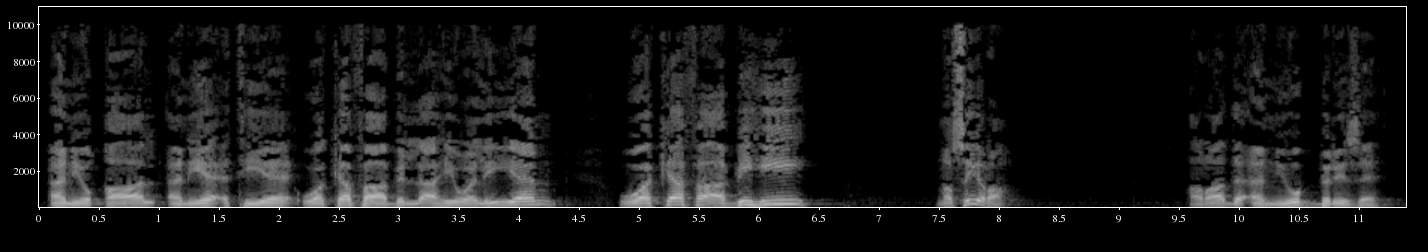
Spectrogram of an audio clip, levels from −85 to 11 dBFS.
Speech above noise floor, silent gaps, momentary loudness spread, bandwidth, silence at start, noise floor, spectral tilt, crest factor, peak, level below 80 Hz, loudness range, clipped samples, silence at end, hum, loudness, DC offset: 56 dB; none; 8 LU; 10.5 kHz; 0.1 s; -78 dBFS; -6.5 dB/octave; 18 dB; -8 dBFS; -60 dBFS; 7 LU; under 0.1%; 0.25 s; none; -24 LUFS; under 0.1%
